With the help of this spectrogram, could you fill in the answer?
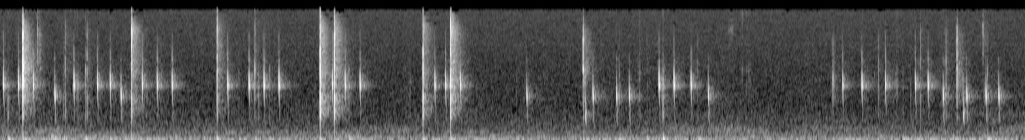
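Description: Long nails tap continuously on the glass touchscreen of a small, solid handheld smartphone, typing in quick bursts separated by brief pauses. Each tap is a sharp, dry, bright click that dies away almost instantly, with very little low end beneath it. The result is a quiet, rapid clatter of nail-on-glass taps.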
